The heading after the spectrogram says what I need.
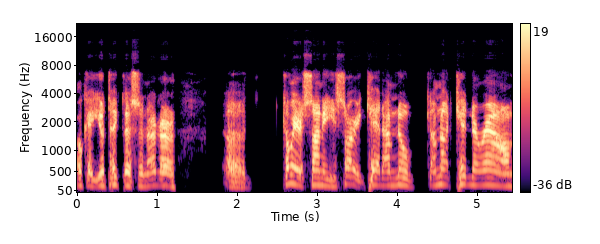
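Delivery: raspy, scratchy devil voice. Voicing a devil shopkeeper checking off a list: scratchy devil voice. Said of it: "scratchy kinda voice".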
